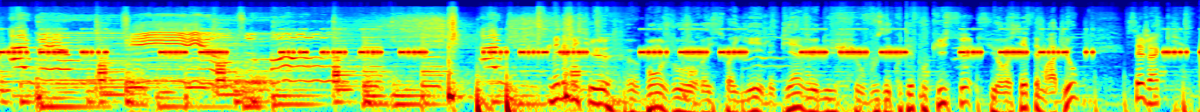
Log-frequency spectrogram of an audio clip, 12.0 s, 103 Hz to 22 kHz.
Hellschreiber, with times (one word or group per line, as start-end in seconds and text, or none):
0.0-1.1 …
1.6-2.3 DE
2.8-4.3 M4KR
4.8-5.9 TNX
6.4-7.5 FER
8.0-9.1 QSO
9.6-11.1 KEN,
11.6-12.0 …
